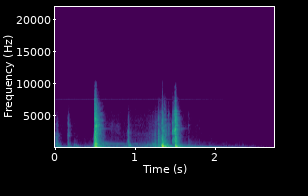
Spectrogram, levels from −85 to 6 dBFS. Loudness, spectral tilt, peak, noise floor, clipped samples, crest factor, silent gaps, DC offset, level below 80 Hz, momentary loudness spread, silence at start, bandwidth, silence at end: -24 LUFS; -6 dB/octave; -2 dBFS; -73 dBFS; under 0.1%; 24 dB; none; under 0.1%; -44 dBFS; 7 LU; 0.5 s; 9.4 kHz; 1.1 s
